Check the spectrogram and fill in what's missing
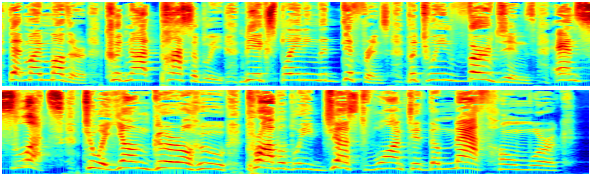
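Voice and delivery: normal talking voice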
